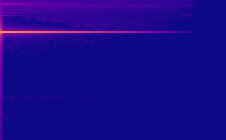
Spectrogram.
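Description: Tail of a single high bell-like 'ding' notification sound effect: one clear ringing tone fading away over about a second and a half.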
